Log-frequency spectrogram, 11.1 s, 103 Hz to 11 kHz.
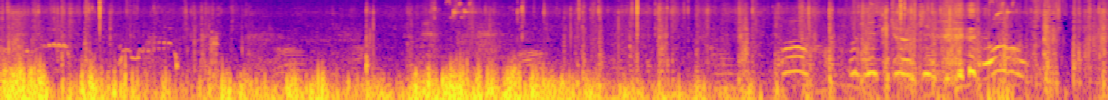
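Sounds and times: turkey gobbling: 0:00.3 - 0:02.2.

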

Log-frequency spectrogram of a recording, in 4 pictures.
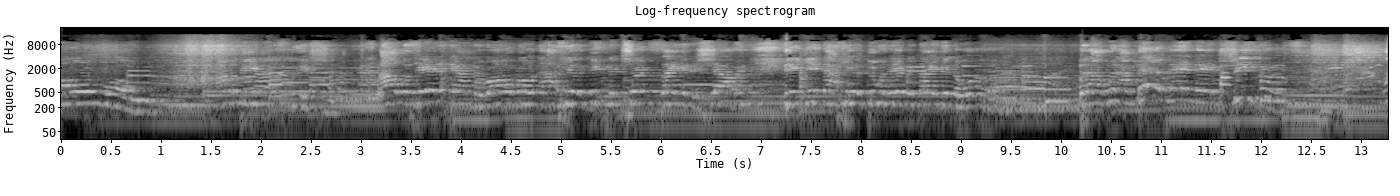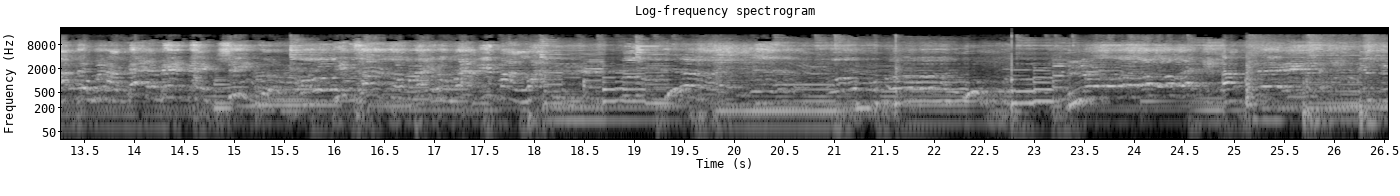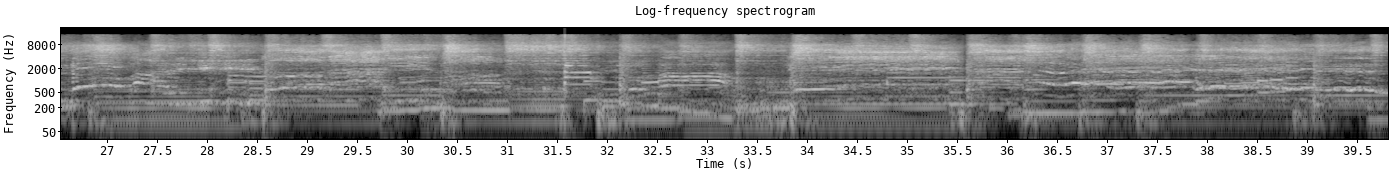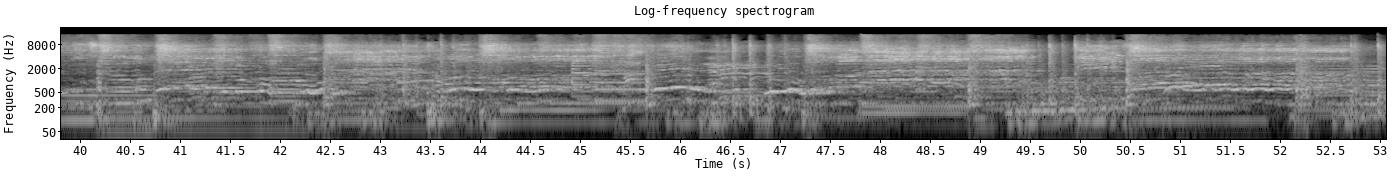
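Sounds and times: gospel band playing: 0:00.0 - 0:53.0
person singing: 0:00.0 - 0:53.0
sustained bass line: 0:00.0 - 0:53.0.

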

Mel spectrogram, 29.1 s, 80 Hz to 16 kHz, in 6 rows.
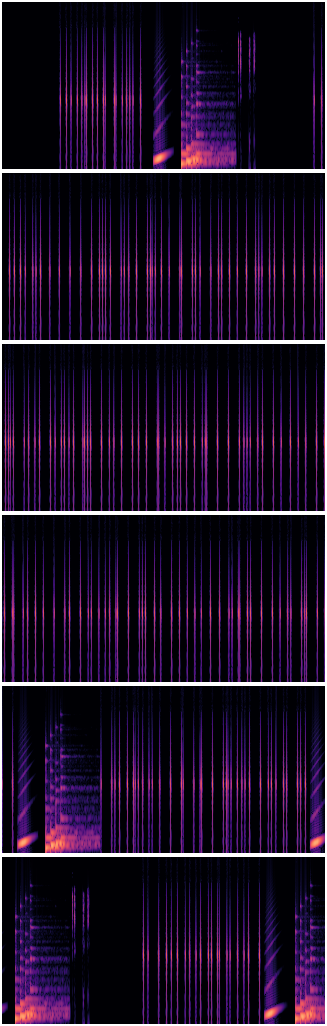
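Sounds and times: phone keyboard typing clicks: 0:00.9 - 0:02.2, 0:02.8 - 0:03.8, 0:04.7 - 0:25.6, 0:26.4 - 0:29.0.

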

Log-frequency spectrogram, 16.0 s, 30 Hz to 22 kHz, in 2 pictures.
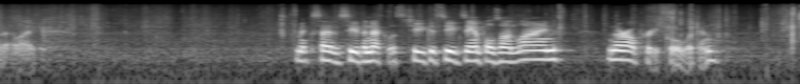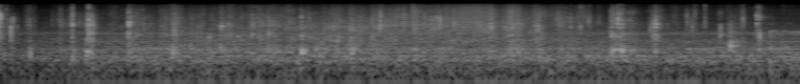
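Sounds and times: paper towel rustling: 0:00.0 - 0:04.4, 0:05.1 - 0:14.1
aluminium foil crinkling: 0:00.0 - 0:15.8.

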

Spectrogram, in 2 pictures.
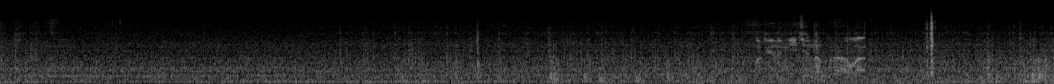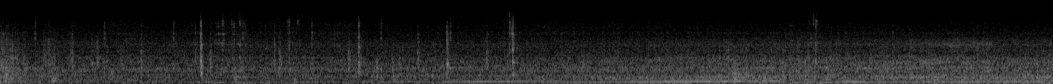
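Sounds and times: low engine hum: 0:00.0 - 0:21.0
road rumble in car cabin: 0:00.0 - 0:21.0
interior rattle clicks: 0:09.1 - 0:15.8.

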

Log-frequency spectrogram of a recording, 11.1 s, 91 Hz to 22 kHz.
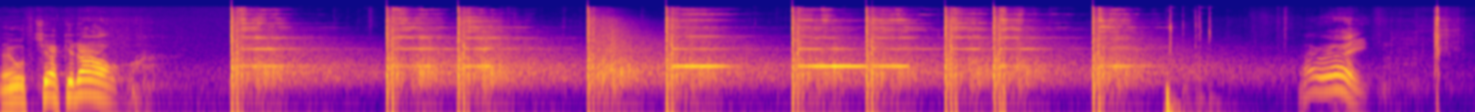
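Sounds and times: pistol shots: 0:01.7 - 0:09.2
steel plate target ringing: 0:01.8 - 0:04.2, 0:05.0 - 0:09.0.

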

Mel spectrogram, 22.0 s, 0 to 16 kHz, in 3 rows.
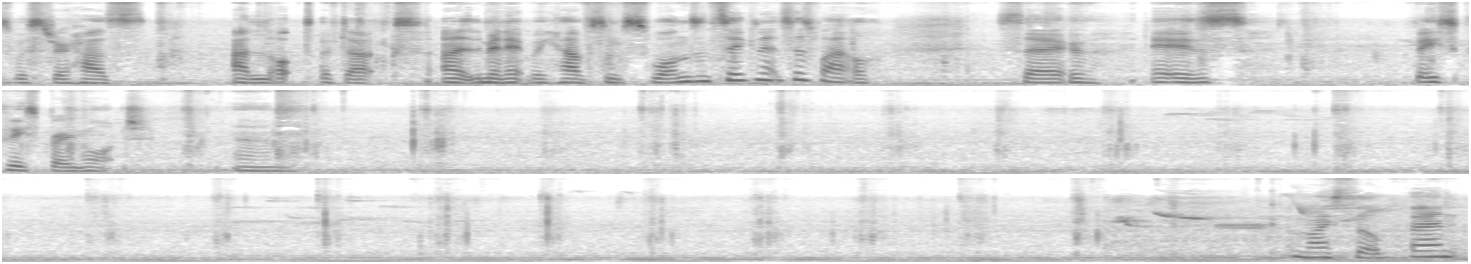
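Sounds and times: footsteps on gravel path: 0:00.0 - 0:22.0
faint bird chirps: 0:20.1 - 0:21.7.

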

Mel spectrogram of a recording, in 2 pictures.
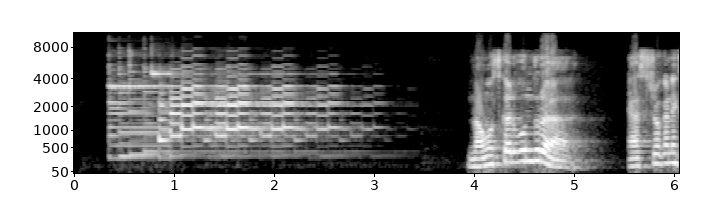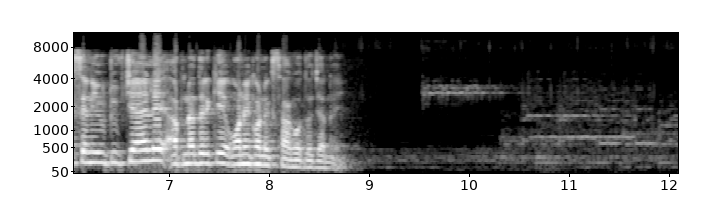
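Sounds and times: electronic musical jingle: 0:00.4 - 0:03.4, 0:09.6 - 0:12.0.

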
